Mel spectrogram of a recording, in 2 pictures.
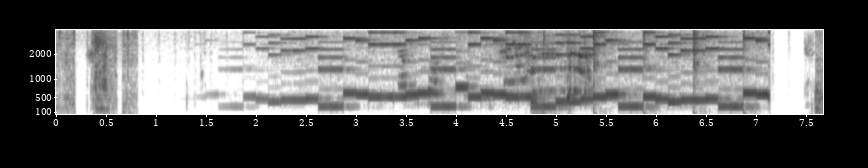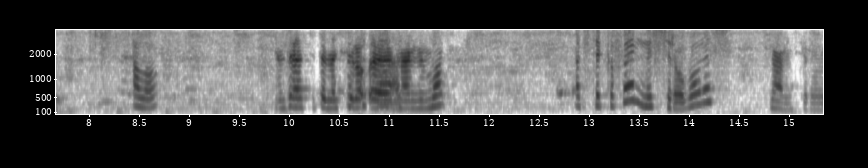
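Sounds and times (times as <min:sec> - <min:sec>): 
telephone ringback tone while a call is transferred: 0:01.6 - 0:07.2
speech: 0:04.8 - 0:05.4, 0:08.5 - 0:08.8, 0:09.9 - 0:11.7, 0:12.9 - 0:15.3.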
